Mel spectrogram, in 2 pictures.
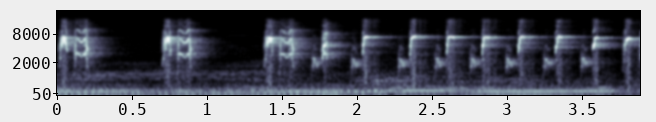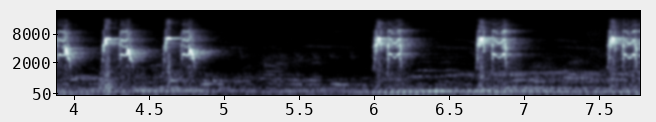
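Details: Long-tailed shrike in aggressive song: a rapid series of piercing, very high clipped notes, about three per second, then a short silence and a few more spaced sharp notes.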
